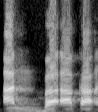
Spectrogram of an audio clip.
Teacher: yang tadinya Nun diubah menjadi mim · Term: iqlab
